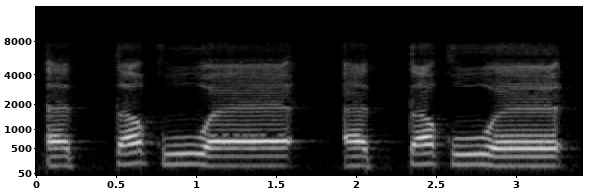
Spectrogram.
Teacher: عمل اللسان ما بين الألف وما بين الياء، التقوى التقوى هكذا، هذا هو التقليل بشيء من اللطف دون مبالغة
